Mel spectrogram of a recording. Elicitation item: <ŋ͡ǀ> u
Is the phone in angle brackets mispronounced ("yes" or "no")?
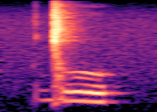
yes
